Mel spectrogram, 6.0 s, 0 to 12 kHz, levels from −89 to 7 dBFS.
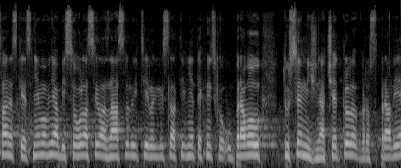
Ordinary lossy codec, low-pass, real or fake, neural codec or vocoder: Opus, 24 kbps; 9.9 kHz; real; none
